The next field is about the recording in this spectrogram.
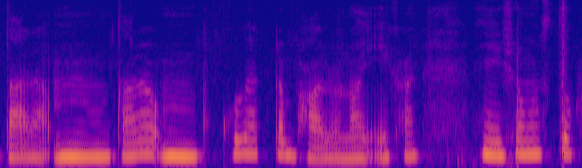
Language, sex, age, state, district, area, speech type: Bengali, female, 18-30, West Bengal, Bankura, urban, spontaneous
